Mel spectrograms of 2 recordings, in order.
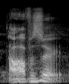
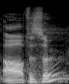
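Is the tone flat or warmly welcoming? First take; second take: flat; welcoming. First: It is said flatly, as a plain greeting. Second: It is said warmly, like welcoming someone home.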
